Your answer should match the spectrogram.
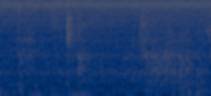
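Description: Quiet room tone with a low steady hum and a few faint clicks.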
